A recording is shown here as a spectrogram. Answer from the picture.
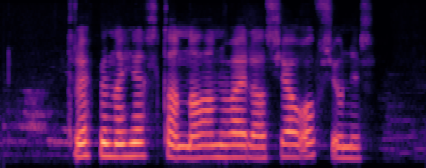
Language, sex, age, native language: Icelandic, male, 13, Icelandic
